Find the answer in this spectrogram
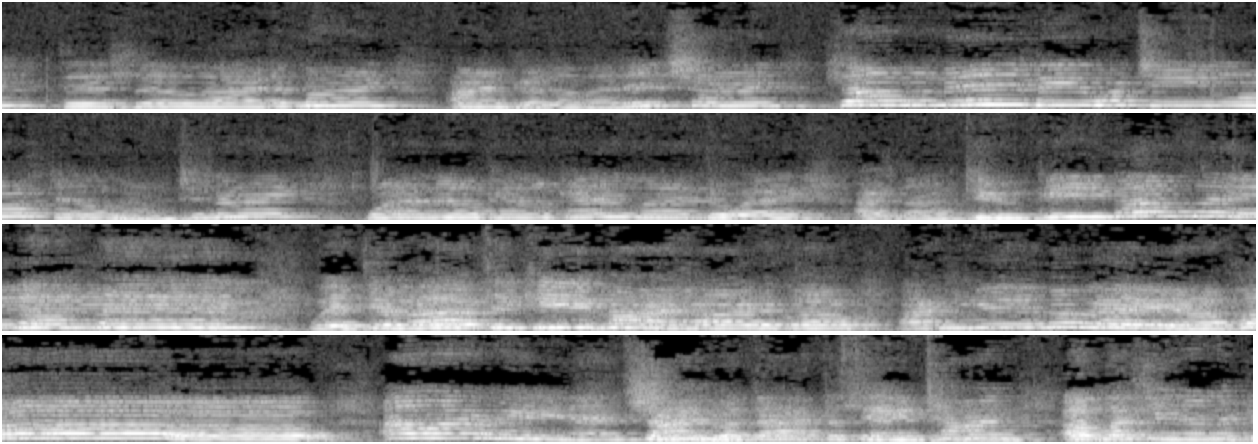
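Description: Two young girls singing a religious song together into handheld microphones, in sung phrases separated by short breaths.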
